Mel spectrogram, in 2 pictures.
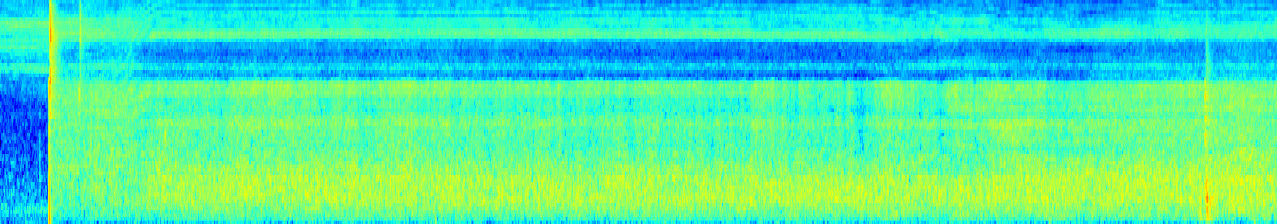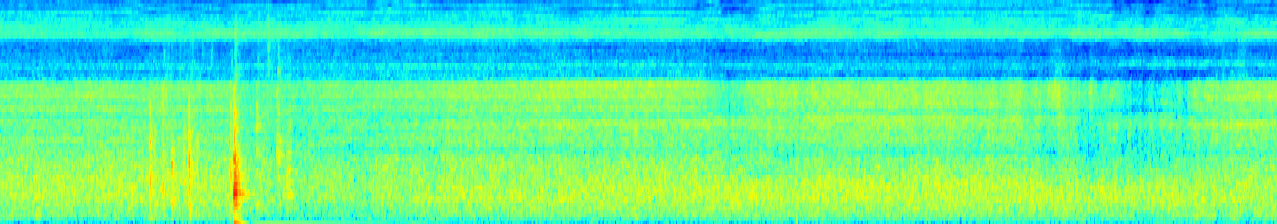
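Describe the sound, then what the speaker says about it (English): A torch flame burns steadily while melting metal into granulation balls, a long, even, roaring hiss broken by a few small clicks and taps. "I'll light the torch and get started melting"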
